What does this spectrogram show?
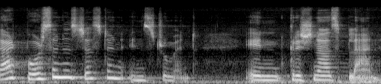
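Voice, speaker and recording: Over noticeable background noise, the speech moves at a fairly slow pace with lively intonation. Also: woman. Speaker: spiritual teacher. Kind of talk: Q&A after a spiritual discourse.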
